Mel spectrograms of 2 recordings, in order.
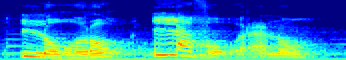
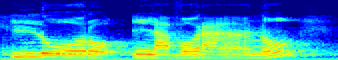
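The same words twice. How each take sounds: First: The stress falls on the root of lavorano. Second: The stress falls on the ending of lavorano. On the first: The speaker calls it right. "bensì ... l'accento che passa dalla desinenza alla radice" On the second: The speaker calls it wrong. "non si dice"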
